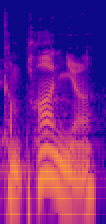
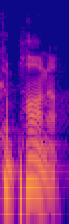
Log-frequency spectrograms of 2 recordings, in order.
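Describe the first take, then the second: First: The middle sounds like 'nya'. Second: The middle sounds like a plain 'na'. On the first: The speaker calls it wrong. "say Campagna instead of Campana" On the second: The speaker calls it right. "Proper... It's Campana"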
